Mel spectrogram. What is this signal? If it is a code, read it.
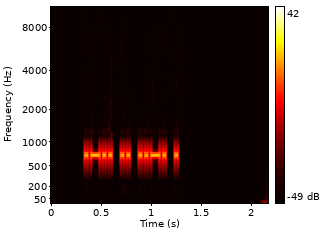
Morse code, heard as a keyed tone, about 40 wpm, 700 Hz. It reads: LIFE
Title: Sets of 5 Words - New Word Drill - 40wpm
